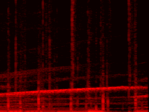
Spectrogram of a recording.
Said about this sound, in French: Soudain, une alarme retentit dans tout le transporteur. Le compresseur était en surcharge.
